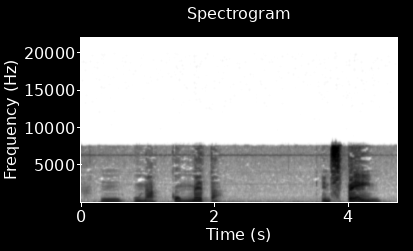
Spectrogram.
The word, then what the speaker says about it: cometa: Una cometa. How many syllables? Did you get it? Hay 3. And which one is stressed? Did you get it? The second one.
